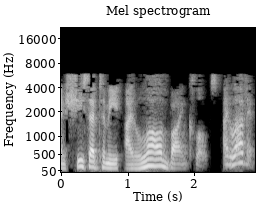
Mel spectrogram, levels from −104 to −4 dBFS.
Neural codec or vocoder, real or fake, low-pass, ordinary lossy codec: codec, 16 kHz, 0.5 kbps, X-Codec, WavLM features, trained on Multilingual LibriSpeech; fake; 7.2 kHz; MP3, 24 kbps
